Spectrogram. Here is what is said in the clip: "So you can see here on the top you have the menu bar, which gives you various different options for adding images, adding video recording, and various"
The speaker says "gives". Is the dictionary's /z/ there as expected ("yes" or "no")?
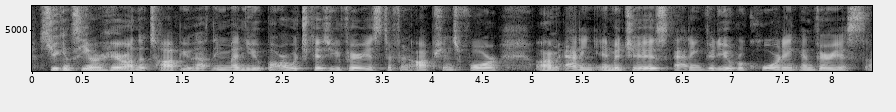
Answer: yes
